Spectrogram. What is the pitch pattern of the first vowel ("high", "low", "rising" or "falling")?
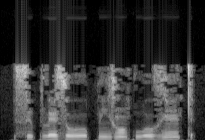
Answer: low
